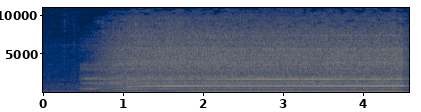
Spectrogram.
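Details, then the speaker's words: Fan in an OCZ Goliath SE CPU cooler comparison of 60 mm and 80 mm fans, on a 1.0 GHz Duron overclocked to 1.2 GHz at 1.85 V: loud, steady high-pitched whine with rushing air, no wobble or rattle; normal fan running. "thing that is certain about this cooler, it's quiet. It's very quiet."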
